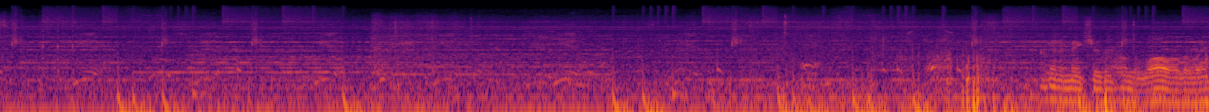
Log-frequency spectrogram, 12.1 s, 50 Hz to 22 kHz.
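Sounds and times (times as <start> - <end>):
television music and voices: 0.0 - 12.0.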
